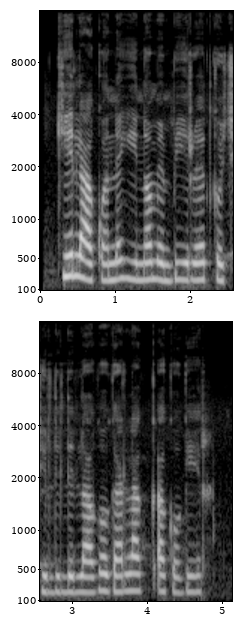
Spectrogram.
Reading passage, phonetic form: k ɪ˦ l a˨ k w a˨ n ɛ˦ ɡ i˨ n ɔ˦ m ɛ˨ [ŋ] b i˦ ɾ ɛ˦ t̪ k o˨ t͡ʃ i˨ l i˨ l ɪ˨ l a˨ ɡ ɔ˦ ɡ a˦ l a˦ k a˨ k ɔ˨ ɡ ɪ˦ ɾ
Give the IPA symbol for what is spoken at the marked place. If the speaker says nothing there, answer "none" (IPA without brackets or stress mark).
m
